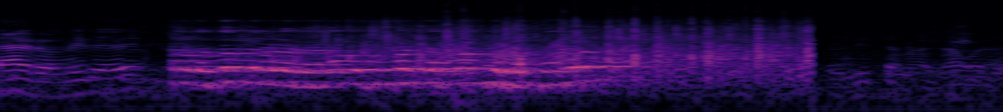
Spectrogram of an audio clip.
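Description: People clap their hands.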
